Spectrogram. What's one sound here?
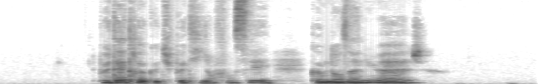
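A woman speaks calmly and clearly, close to the microphone.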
